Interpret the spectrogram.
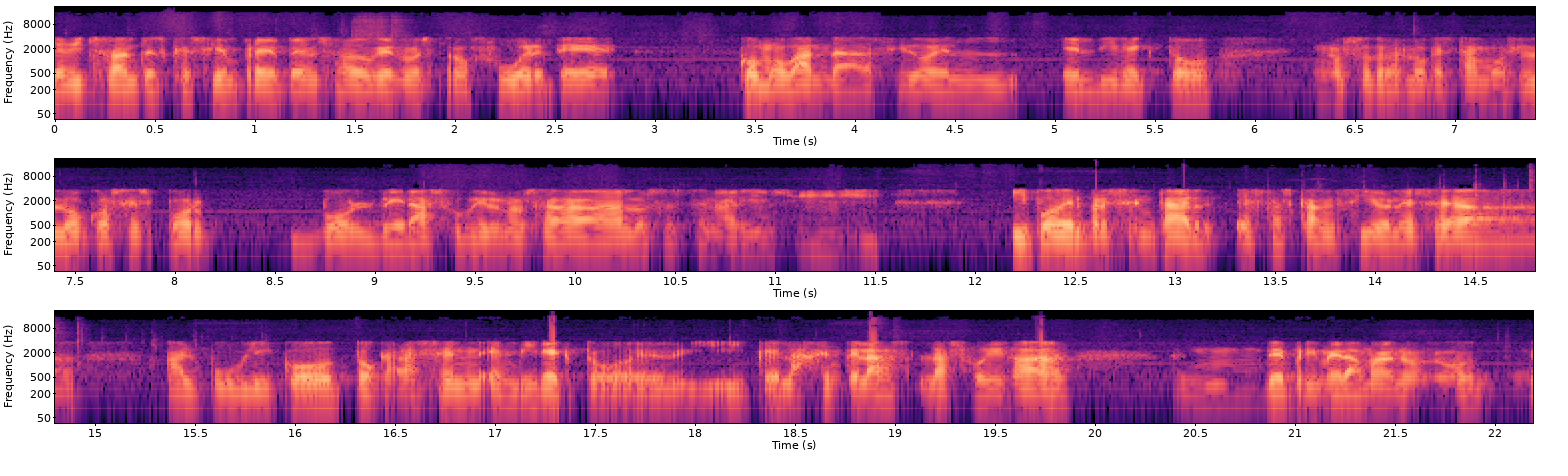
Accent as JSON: {"language": "Spanish", "region": "Community of Madrid", "country": "Spain", "said": "yo soy del barrio de La Lima"}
